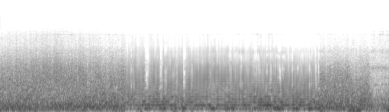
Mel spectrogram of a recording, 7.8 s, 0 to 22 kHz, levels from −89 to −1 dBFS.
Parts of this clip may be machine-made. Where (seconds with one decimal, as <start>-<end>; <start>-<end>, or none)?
2.5-6.4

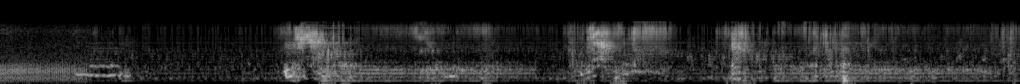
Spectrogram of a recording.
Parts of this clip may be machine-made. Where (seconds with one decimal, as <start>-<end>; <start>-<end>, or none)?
0.9-10.2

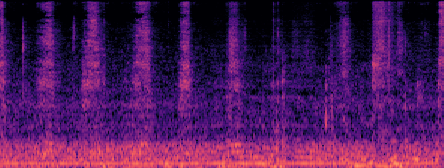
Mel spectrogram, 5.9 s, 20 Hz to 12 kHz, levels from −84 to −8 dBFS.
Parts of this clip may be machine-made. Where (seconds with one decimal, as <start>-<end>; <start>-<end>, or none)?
2.8-4.2; 4.8-5.3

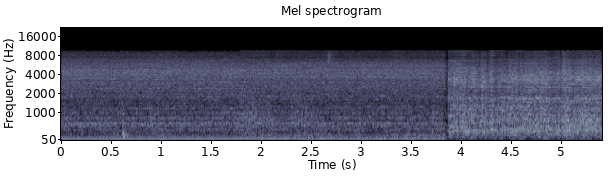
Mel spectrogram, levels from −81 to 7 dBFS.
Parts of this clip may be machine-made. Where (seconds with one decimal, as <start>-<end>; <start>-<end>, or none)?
1.8-5.0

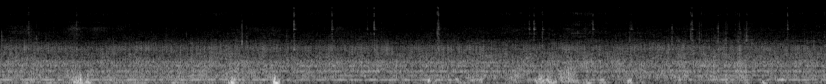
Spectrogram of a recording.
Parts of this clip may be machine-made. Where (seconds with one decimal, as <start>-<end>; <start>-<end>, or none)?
none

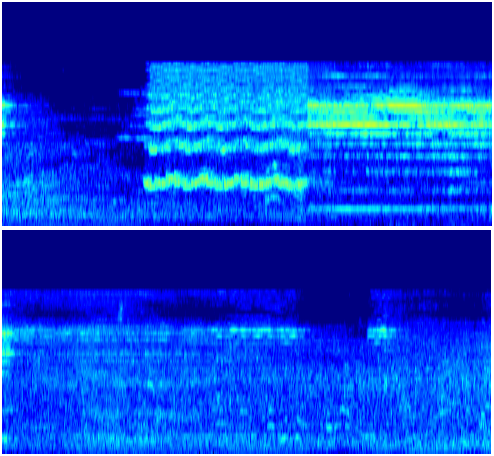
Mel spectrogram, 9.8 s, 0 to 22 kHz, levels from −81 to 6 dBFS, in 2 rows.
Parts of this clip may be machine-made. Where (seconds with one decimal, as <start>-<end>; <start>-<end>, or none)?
2.6-3.3; 4.2-5.0; 5.4-7.0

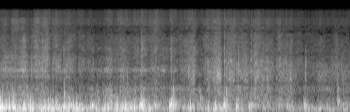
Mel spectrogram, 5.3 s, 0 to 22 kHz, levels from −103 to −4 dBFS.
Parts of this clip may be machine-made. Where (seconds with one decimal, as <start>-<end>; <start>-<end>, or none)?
0.9-4.1; 4.5-5.3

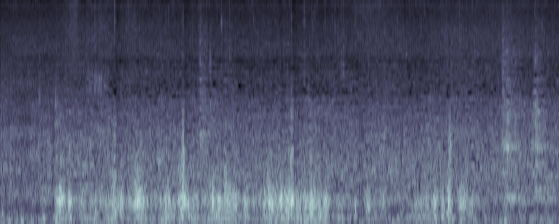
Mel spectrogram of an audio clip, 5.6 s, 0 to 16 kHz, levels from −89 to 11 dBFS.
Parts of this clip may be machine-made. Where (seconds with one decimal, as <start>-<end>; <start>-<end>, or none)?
0.0-1.0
